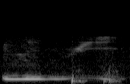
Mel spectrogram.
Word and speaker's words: pluie: And pluie, which is rain, is a very difficult word to say, even for me, because it's pluie. You have to move from the I, the U to the IE. It's a very strange pronunciation.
